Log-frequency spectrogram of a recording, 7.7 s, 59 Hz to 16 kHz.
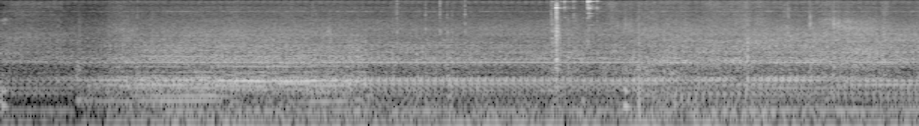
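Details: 2001 Buick LeSabre rear power window, glass reseated in the clamps: a steady motor hum as it travels smoothly upward, with no grinding, clicking or stalling; normal operation.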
